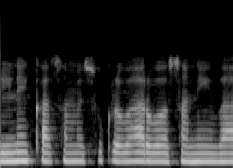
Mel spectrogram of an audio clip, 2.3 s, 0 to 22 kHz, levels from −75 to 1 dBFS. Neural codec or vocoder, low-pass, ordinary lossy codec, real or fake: none; 5.4 kHz; none; real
